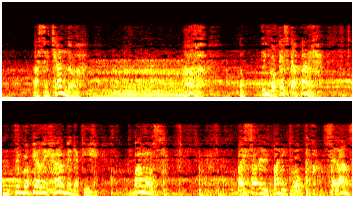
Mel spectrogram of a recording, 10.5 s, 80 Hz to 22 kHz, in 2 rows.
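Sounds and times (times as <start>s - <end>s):
deep rumbling wild beast growling: 0.0s - 7.1s
speech: 0.4s - 2.0s, 2.7s - 8.0s, 8.8s - 10.4s.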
